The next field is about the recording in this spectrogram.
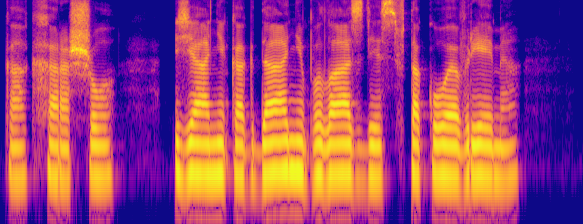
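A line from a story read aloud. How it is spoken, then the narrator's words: Quiet. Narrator (Russian): тихо сказала Наташа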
